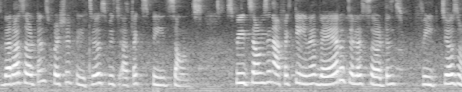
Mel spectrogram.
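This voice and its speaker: Lady teacher, high voice, explains step by step and keeps asking the students if they got it, faint hum behind. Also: a little mellow, low-quality recording. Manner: mixes English terms into explanation, checks with students. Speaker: English teacher. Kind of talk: online class lecture.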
